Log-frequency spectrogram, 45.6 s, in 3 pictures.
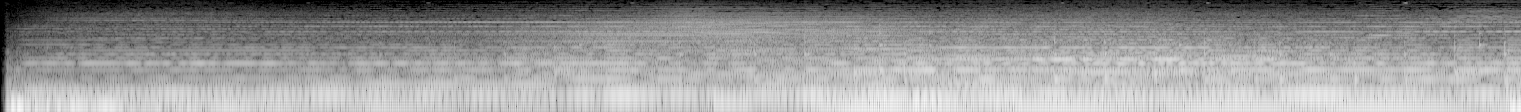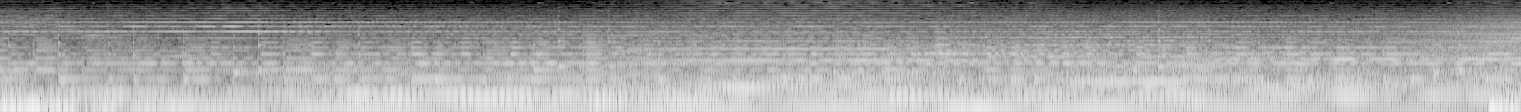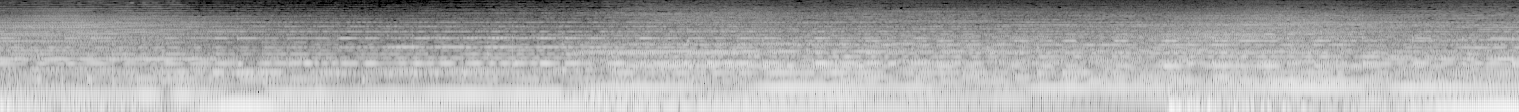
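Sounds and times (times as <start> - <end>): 
gloomy ambient music: 0.0 - 45.5.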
